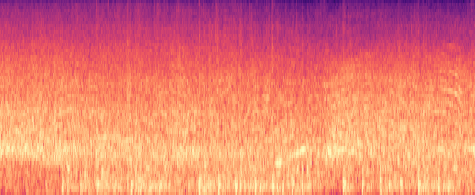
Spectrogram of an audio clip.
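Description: A crowd drums a steady beat in the stands.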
